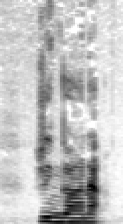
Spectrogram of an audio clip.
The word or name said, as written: dxingana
